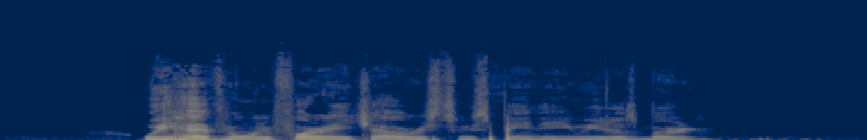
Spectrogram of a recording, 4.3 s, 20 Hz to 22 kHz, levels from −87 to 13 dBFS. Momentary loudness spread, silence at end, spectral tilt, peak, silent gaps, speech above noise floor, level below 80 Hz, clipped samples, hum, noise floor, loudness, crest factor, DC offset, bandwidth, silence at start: 11 LU; 0.8 s; -5.5 dB/octave; -16 dBFS; none; 46 dB; -60 dBFS; under 0.1%; none; -81 dBFS; -36 LUFS; 20 dB; under 0.1%; 13.5 kHz; 0.75 s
